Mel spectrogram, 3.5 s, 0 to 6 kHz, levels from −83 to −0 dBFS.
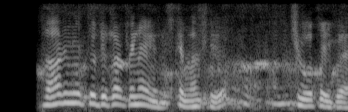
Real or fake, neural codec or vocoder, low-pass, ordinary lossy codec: fake; codec, 16 kHz, 2 kbps, FreqCodec, smaller model; 5.4 kHz; none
